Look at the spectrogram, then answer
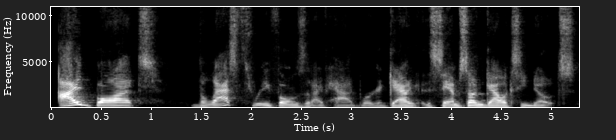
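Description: A man hosting a podcast, chatting casually and cracking quick jokes. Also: a little high, animated, bright, forceful tone. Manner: quick joking asides. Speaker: podcast host.

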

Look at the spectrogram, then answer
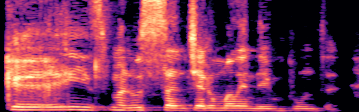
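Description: A young man with a Lisbon Portuguese accent and a slightly high-pitched voice. He talks like a podcast co-host among friends, casual and slangy. Swear words come freely. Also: a little fast, warm tone. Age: young adult. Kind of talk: casual chat. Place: online call.

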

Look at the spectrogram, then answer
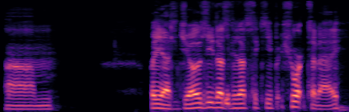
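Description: A podcast co-host chats casually with a stuffy, nasal voice from a cold. His fairly low voice runs a little slow, and he rambles hesitantly, full of fillers and restarts. There's no room sound.

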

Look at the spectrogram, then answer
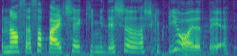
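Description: Bright Brazilian woman, quick reactions. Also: fairly high pitch, expressive. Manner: short reactive comments. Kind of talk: casual chat.

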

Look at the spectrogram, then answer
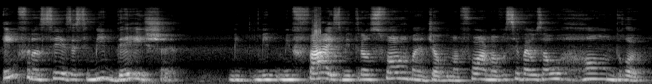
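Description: High-voiced woman teaching in an echoey room. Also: measured pace, fairly bright tone. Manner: explanatory, spells words out, checks in with "tá?". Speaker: French teacher. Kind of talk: live-stream language lesson.

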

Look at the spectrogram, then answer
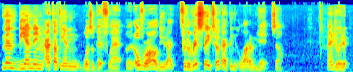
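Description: A man's voice: fairly high pitch, big pitch swings, a little fast. A man co-hosting a casual podcast, rambling on with playful self-mockery and saying "dude" all the time. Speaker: podcast co-host giving a review.

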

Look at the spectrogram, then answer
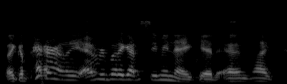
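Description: Lively, bright-voiced man rambling through a story. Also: sits high, fast talker, no room sound. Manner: rambling storyteller with many fillers and acted-out quotes. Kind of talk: casual chat.

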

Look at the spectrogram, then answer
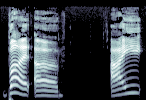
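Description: A woman's voice: a little high, expressive, extremely slow, pushed and bright, smooth. A teenage girl from Spain hosting her podcast, rambling casually with many ums and restarts, a little tired and nervous. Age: late teens. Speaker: podcast host. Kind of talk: casual solo podcast chat.

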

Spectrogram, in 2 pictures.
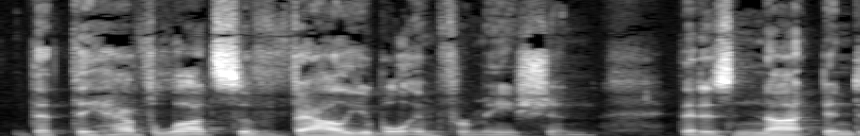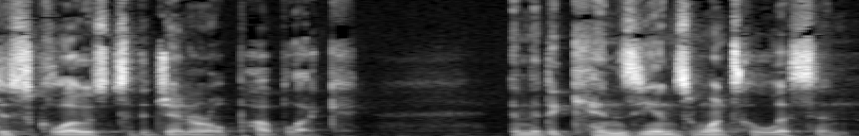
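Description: A man voicing an elderly great aunt who speaks in a solemn, hesitant way with long pauses. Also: fairly low pitch, natural voice. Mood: grave. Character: elderly great aunt, sighing, grave and cryptic.

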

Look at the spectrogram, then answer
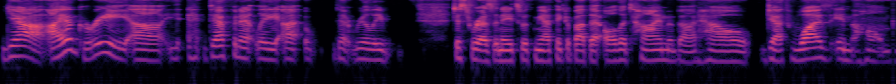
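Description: A woman with a distinctly low-pitched voice speaks as an interview guest. She explains things in a reflective, conversational way, like a nurse educating listeners.

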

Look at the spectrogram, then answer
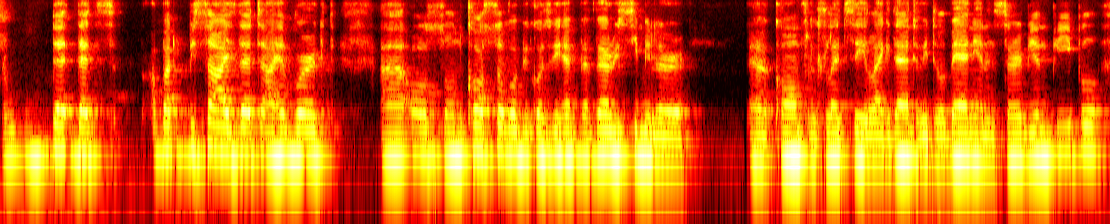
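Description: A woman's voice: sits low, level tone, moderate pace, warm tone, muffled recording. A middle-aged woman with a Bosnian accent giving a personal interview account, hesitant and often searching for words. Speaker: interviewee, interfaith peace-building activist.

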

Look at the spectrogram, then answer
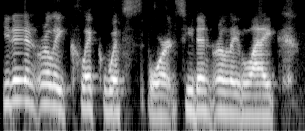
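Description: A woman's voice: lowish voice, unhurried, dry recording. Young woman from Arizona, interview guest; earnest and reflective, muffled dry recording. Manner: earnest, reflective, with many fillers. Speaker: guest, basketball player. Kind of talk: casual interview answers.

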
